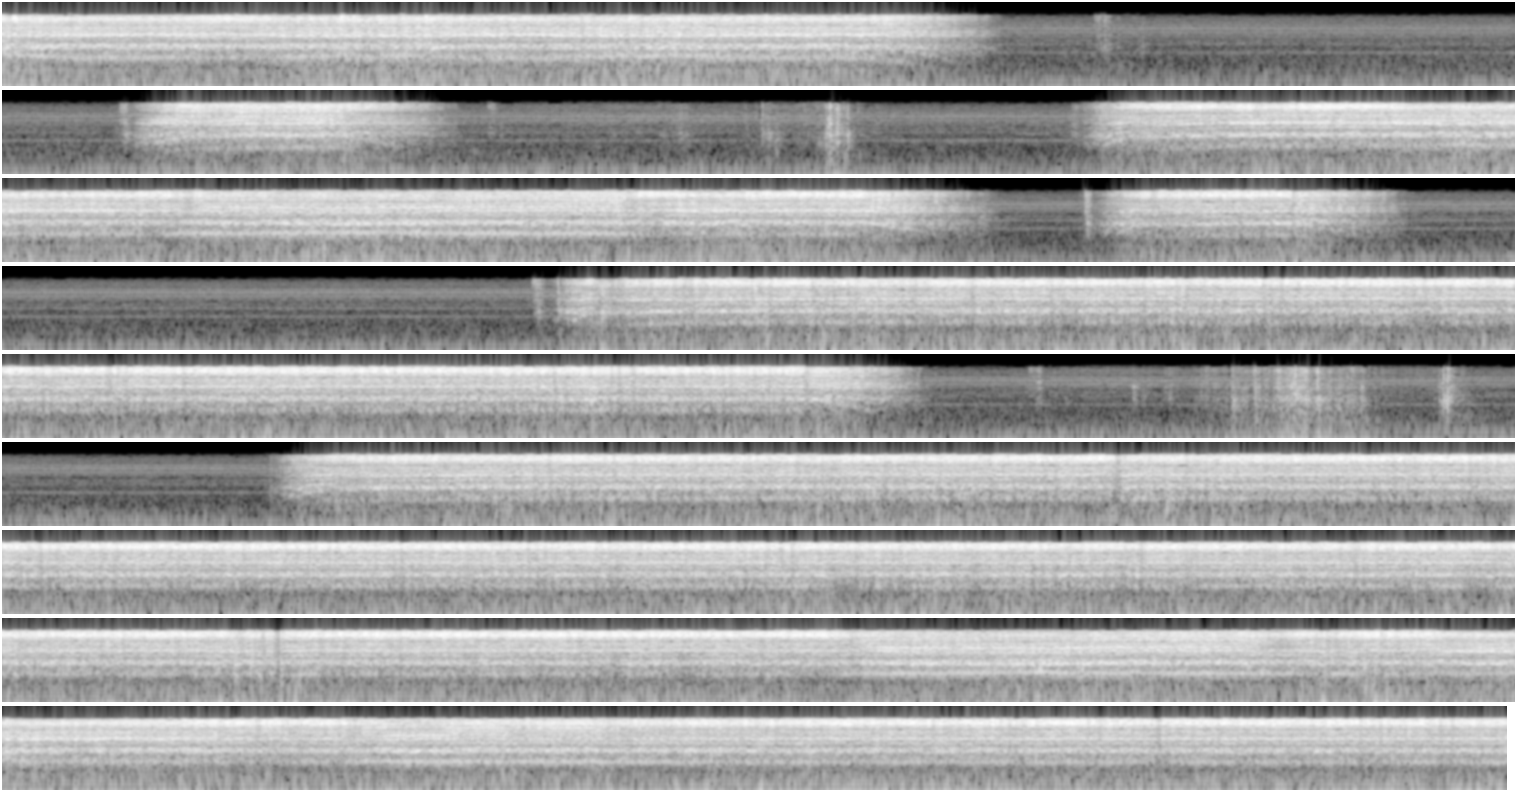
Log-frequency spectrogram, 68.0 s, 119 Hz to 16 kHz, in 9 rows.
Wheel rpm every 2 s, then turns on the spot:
160, 160, 40, 0, 80, 10, 60, 160, 160, 120, 70, 0, 30, 150, 160, 160, 160, 40, 10, 40, 160, 160, 160, 160, 160, 160, 160, 160, 160, 160, 160, 160, 160, 160.
36-38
